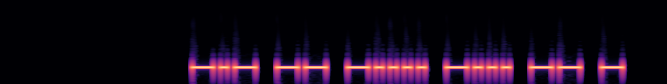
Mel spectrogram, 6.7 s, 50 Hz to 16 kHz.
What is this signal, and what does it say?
Morse code, heard as a keyed tone, about 17 wpm, 700 Hz. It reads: KM6BMT
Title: USA Call Signs - 6 Characters - Repeated 3x - 17wpm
